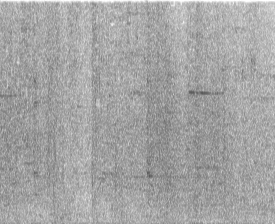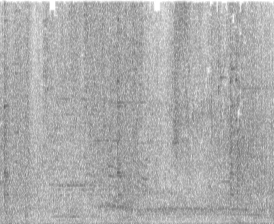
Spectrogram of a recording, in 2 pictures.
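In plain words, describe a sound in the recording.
Blows and blasts thud sharply again and again.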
